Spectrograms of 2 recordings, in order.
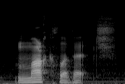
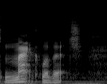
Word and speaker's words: Maklovich: Karim Tole Marklovich. Karim Tole. Maklovich. Okay, I even said it wrong. It's Maklovich.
